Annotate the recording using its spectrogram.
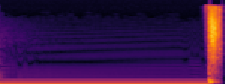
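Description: A single deep synthesized bass note held at one steady pitch for about two seconds in an instrumental hip-hop beat, with the drums dropped out.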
